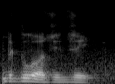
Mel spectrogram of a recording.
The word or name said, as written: Dglozidzi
